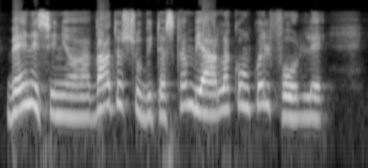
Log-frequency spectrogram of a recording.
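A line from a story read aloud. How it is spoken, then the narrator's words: Exclaimed. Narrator (Italian): esclamò Anur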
